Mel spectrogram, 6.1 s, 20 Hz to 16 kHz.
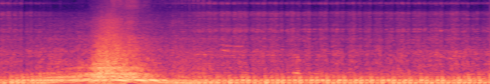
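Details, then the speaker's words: Tuned Honda Stylo 160 with a 61 mm piston, about 9.5 cam lift, near-3 overlap, scraped valves/head, full filter, 38/50 valves, 28 throttle neck and the pulley not fitted: one sharp throttle blip, then a quick, even pulsing idle through a loud open exhaust; healthy. "men, suaranya lumayan ya. Mungkin karena nggak pakai puli kali ya, jadi suaranya kayak 5 TP, ya kan ya."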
